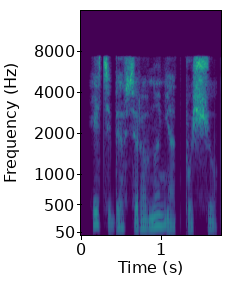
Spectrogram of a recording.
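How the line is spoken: Said quietly. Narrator (Russian): тихо сказал

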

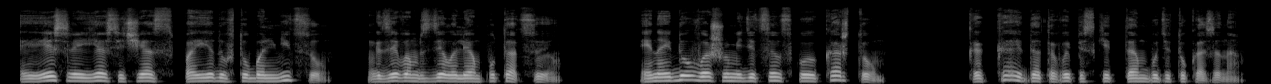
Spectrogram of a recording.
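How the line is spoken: Quiet question. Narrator (Russian): тихо спросил Артур

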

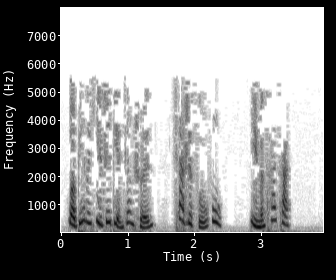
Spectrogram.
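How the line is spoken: Laughing. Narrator (Chinese): 湘云笑道

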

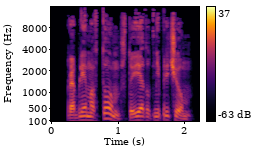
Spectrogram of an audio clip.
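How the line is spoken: Snorting reply. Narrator (Russian): хмыкнул я в ответ

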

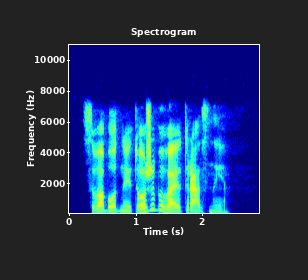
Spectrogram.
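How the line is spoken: Calm objection. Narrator (Russian): спокойно возразил ей Скайтейл

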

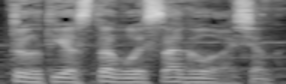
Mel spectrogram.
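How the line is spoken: Snort. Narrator (Russian): хмыкнул Саня

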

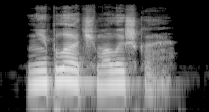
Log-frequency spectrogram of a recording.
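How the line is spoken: Tender. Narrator (Russian): сказал он нежно

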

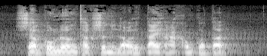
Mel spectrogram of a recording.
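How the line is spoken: Cold speech. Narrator (Vietnamese): chàng lạnh lùng nói

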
